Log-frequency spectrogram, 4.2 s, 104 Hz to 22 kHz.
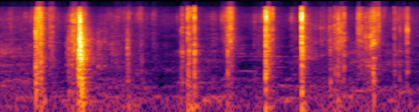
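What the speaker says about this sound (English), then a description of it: "This is a big deck. And I like to shuffle it a lot because there's 78 cards in this deck." A large 78-card tarot deck is shuffled by hand in a steady series of crisp, close clicks and soft slaps, faint and irregular, with no talking.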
